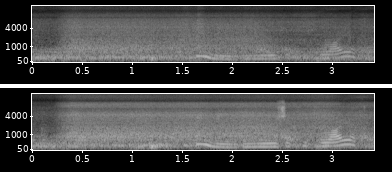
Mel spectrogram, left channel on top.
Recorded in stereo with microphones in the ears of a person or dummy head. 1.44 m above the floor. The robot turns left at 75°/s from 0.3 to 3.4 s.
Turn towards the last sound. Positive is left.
turn(degrees=-150)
